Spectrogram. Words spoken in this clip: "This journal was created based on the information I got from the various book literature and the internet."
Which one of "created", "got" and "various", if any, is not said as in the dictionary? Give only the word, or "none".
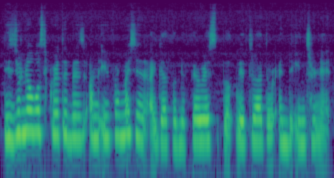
various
